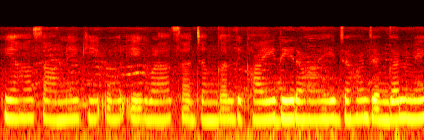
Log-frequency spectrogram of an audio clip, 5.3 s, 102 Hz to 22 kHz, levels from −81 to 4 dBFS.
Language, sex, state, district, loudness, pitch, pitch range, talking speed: Hindi, female, Maharashtra, Solapur, -16 LUFS, 230 Hz, 225-235 Hz, 170 wpm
